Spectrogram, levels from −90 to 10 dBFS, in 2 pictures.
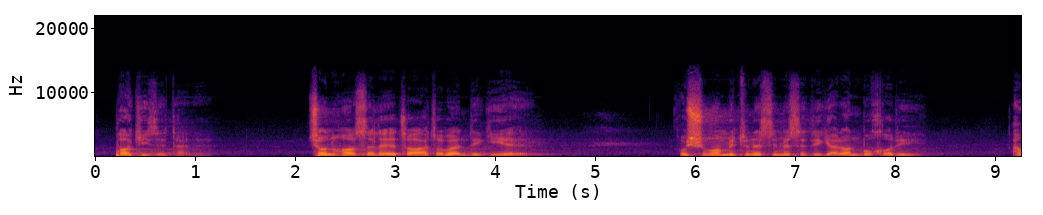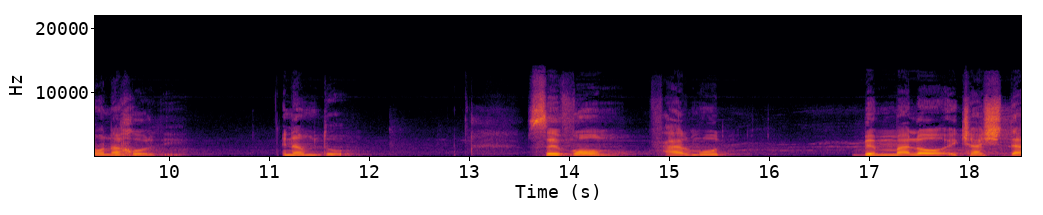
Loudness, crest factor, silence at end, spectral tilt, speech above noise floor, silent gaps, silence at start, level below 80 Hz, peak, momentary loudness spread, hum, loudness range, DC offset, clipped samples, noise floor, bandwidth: -23 LUFS; 22 dB; 0 s; -3 dB/octave; 38 dB; none; 0.2 s; -80 dBFS; -4 dBFS; 16 LU; none; 6 LU; under 0.1%; under 0.1%; -60 dBFS; 13 kHz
